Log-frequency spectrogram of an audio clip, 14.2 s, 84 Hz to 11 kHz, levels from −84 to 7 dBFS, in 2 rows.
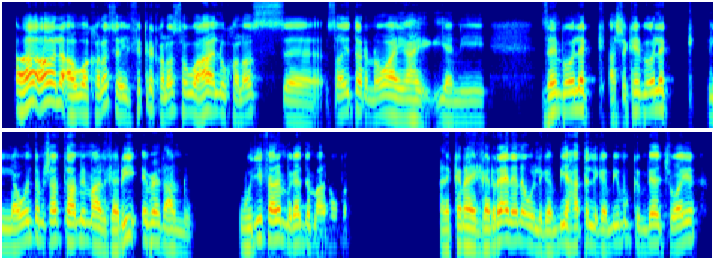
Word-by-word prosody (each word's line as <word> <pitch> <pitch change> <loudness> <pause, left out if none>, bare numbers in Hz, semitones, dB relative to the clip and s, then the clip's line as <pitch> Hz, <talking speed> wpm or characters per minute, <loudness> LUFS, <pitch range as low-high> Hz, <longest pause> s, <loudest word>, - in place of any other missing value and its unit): آه، 240 +7 +9
آه - - +3
لأ، 235 - +5
هو 150 +1 +3
خلاص 150 - -4
هي 140 - -2
الفكرة 180 +7 -7
خلاص، 165 -1 -5
هو 165 -1 -1
عقله 160 -2 +4
خلاص - - -6 0.4
سيطر 150 +1 -2
إن 125 - -11
هو 150 +3 +2
يع 130 -2 -1
يعني، 120 -1 -11 0.5
زي 160 +2 0
ما - - -11
باقول 170 +2 +3
لك؛ 275 - -19
عشان - - -4
كده 170 0 -1
بيقول 165 +2 -1
لك: 180 0 -1 0.3
"لو 130 +4 -3
أنت 180 +2 -5
مش 170 -2 -7
عارف 175 0 +1
تتعامل 170 0 +1
مع 150 -2 +1
الغريق، 125 -2 0
ابعد 170 -3 -1
عنه"، 125 -5 -5 0.5
ودي 135 +7 -5
فعلًا 180 -1 +4
بجد 150 +2 0
معلومة 135 0 -8 0.9
أنا 125 - -2
كان 145 - -2
هيغرّقني 145 +6 +5
أنا 170 - -1
واللي 140 -6 -5
جمبيه، 125 +5 -1
حتى 145 +4 -2
اللي 150 -4 -3
جمبيه 130 +4 -4
ممكن 155 -5 -12
بِعِد 155 -1 +2
شوية، 145 +6 0
150 Hz, 205 wpm, -24 LUFS, 135-170 Hz, 0.9 s, آه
